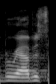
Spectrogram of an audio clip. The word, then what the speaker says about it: Barabbas: All right, so we pronounce it Barabbas. That's not how it would have been pronounced in the ancient world.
